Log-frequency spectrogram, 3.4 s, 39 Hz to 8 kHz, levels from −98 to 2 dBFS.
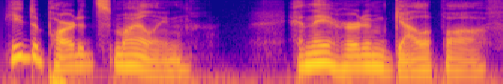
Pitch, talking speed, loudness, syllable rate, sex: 115 Hz, 160 wpm, -19 LUFS, 5.0 syllables/s, male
